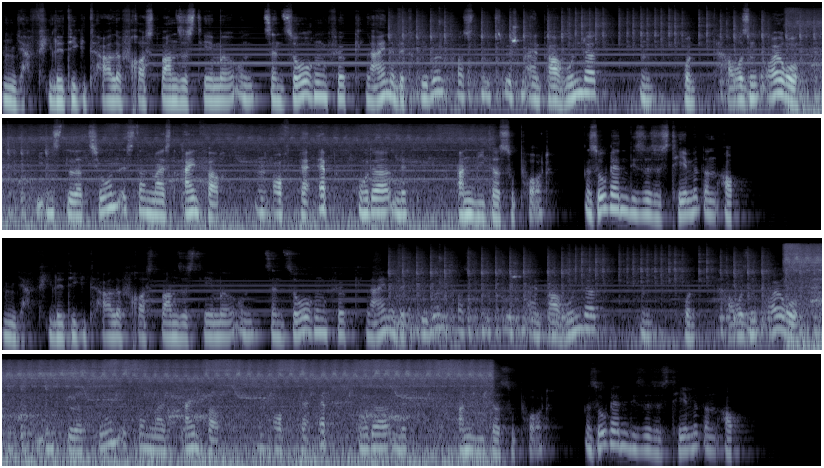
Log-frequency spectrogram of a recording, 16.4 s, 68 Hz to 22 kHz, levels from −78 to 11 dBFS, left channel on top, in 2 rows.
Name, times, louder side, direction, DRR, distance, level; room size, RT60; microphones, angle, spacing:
voice 1, 0.0-6.0 6.4-6.5 6.8-10.4 10.7-11.5 11.8-12.3 12.8-13.6 14.0-15.5, left 7 dB, 80° left, 0.3 m, -25 dB
Wind instrument woodwind instrument, 1.4-13.2, left 9 dB, 40° left, 1.2 m, -43 dB
sound 1, 3.7-10.4 10.8-11.6, left 1 dB, 10° left, 1.1 m, -37 dB
sound 2, 7.8-13.1, right 5 dB, 60° right, 0.9 m, -28 dB
9.3 x 7.1 x 3.9 m
head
